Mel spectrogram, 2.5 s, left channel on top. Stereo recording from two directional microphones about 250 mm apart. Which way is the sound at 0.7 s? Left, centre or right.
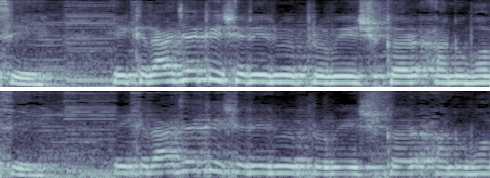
Left.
